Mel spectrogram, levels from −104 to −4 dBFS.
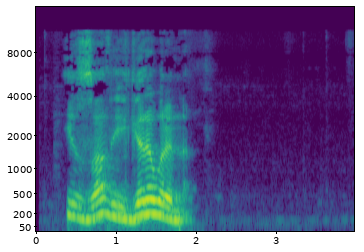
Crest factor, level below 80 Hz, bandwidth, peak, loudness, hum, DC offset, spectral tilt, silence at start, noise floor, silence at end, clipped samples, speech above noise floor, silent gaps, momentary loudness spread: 16 dB; -56 dBFS; 11.5 kHz; -6 dBFS; -20 LUFS; none; under 0.1%; -6 dB/octave; 0.4 s; -72 dBFS; 2.05 s; under 0.1%; 52 dB; none; 13 LU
